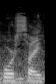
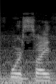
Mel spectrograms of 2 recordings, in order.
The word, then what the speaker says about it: Forsyth: through a spot called forsyth park i know i said it wrong in the vlog apparently it's forsyth not forsyth english language weird but whatever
